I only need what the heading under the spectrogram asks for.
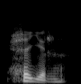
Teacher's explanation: Tapi hijr rnya tipis karena huruf yang yang pertama ini tipis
